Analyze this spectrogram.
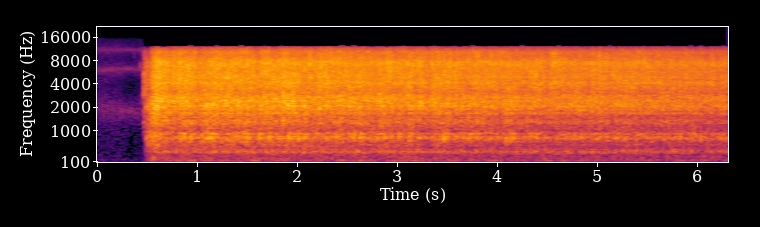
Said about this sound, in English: So is it okay if I make a little blender noise right Absolutely. now? Of course. Thank you for asking.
